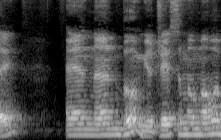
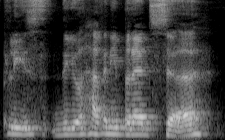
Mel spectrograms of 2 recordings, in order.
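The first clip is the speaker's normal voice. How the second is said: poor, unconvincing put-on Russian accent; 3 dB quieter than usual. Speaker chatting casually, pretending to be a little russian lady: bad russian accent. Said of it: "I'm a little Russian lady".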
